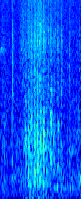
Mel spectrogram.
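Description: Purebred pigeons kept by a breeder in Bamako coo softly in a low, rolling murmur, a continuous gentle burbling that swells in the middle, faint and fairly close, with no talk over it.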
